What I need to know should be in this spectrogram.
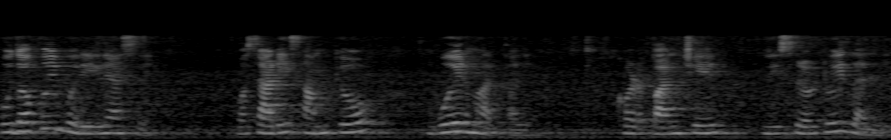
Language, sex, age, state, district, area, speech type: Goan Konkani, female, 18-30, Goa, Tiswadi, rural, spontaneous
